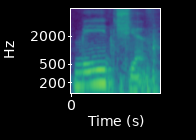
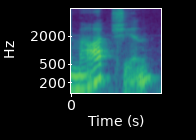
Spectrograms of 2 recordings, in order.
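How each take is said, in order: First: The first vowel is the umlauted sound. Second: The first vowel is a plain a sound. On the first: The speaker calls it right. "the umlaut makes the word sound like Mädchen" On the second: The speaker calls it wrong. "instead of saying Mädchen"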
